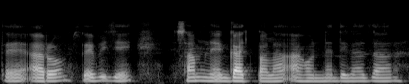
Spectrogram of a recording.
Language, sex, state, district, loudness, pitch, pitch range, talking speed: Chakma, male, Tripura, Dhalai, -21 LUFS, 155 Hz, 145-155 Hz, 145 wpm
